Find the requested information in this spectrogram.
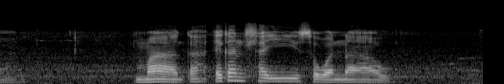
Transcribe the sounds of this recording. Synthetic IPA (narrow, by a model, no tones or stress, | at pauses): makaɛkan̩ɬajisɔwanaːwɔ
